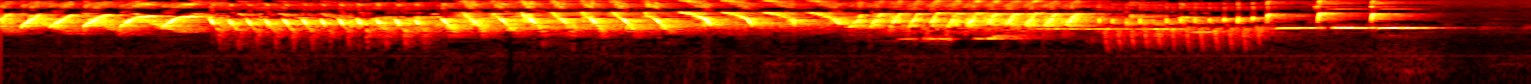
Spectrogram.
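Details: Canary singing for young canaries learning to sing: long, fast, bright trills of rapidly repeated notes shifting in pitch, with short lower warbles mixed in, ending abruptly after about seven seconds.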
